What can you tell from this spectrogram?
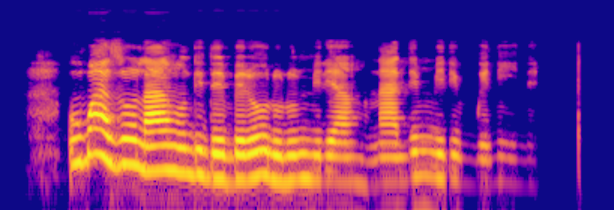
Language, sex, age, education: Igbo, female, 30-45, tertiary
